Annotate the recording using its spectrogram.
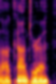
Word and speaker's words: Alcantara: I had a lot of conversations about how to pronounce his name, but it's Alcantara.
